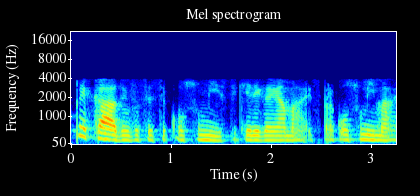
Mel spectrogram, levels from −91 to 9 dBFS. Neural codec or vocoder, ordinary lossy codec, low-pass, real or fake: none; AAC, 16 kbps; 7.2 kHz; real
